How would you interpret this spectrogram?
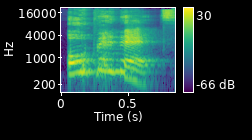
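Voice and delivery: loud, high yell; reenacted frantic yell; mock shout. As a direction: shout the order at him. Reenacted demand at car door.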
